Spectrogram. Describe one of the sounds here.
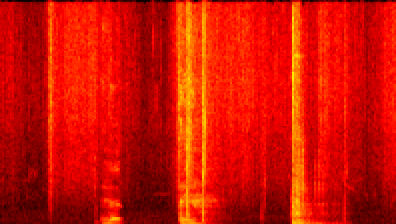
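A man jumps down onto the ground with a thud.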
